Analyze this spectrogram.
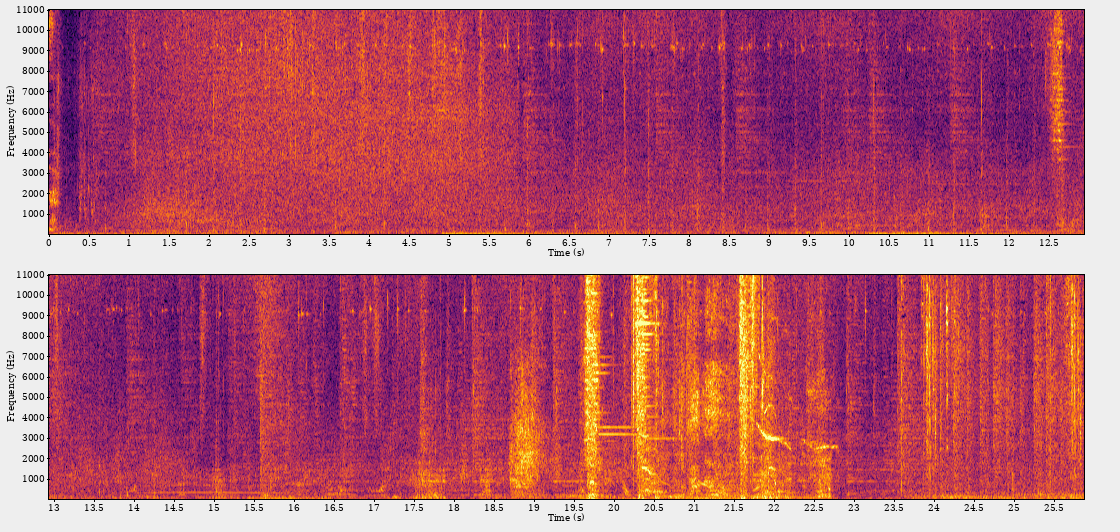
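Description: Footsteps run on a dirt path.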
